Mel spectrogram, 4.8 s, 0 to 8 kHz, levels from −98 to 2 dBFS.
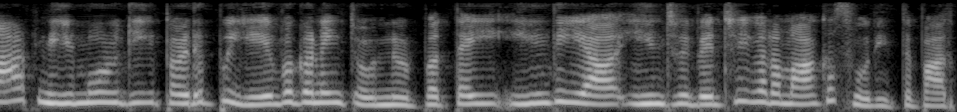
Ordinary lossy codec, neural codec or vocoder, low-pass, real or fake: none; codec, 16 kHz, 1.1 kbps, Voila-Tokenizer; 7.2 kHz; fake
